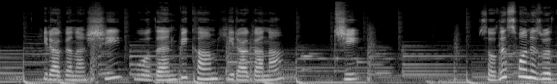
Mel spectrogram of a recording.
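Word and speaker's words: じ: And also there is no Z pronunciation with the Shi. It will not become Z. It will just be Ji.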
